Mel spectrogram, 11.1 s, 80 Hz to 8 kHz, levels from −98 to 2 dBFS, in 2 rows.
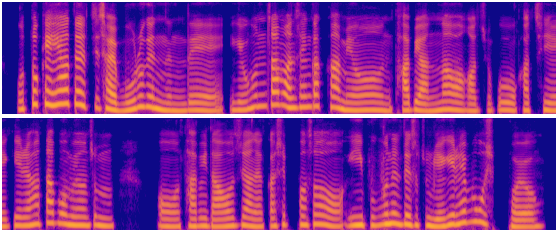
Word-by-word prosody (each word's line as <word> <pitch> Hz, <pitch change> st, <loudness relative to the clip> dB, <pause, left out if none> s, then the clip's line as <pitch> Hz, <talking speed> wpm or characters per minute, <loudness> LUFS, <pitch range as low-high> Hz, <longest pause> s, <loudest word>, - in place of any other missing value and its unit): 어떻게 340 Hz, -, +2 dB
해야 350 Hz, +3 st, +6 dB
될지 335 Hz, -7 st, +1 dB
잘 220 Hz, -4 st, +5 dB
모르겠는데 190 Hz, -4 st, 0 dB
이게 200 Hz, 0 st, -4 dB
혼자만 290 Hz, +5 st, +1 dB
생각하면 200 Hz, -10 st, 0 dB
답이 190 Hz, +1 st, 0 dB
안 180 Hz, 0 st, -1 dB
나와 205 Hz, -2 st, +1 dB
가지고 180 Hz, +2 st, -5 dB
'같이 190 Hz, +2 st, -5 dB
얘기를 210 Hz, +3 st, -1 dB
하다 250 Hz, +3 st, +1 dB
보면 225 Hz, -5 st, +1 dB
좀 210 Hz, -3 st, -2 dB, 0.5 s
어 185 Hz, -1 st, -2 dB
답이 195 Hz, 0 st, -2 dB
나오지 190 Hz, +3 st, -1 dB
않을까?' 190 Hz, -1 st, -1 dB
싶어서 225 Hz, -2 st, -2 dB
이 220 Hz, +2 st, +3 dB
부분에 240 Hz, +4 st, +2 dB
대해서 230 Hz, -2 st, +2 dB
좀 210 Hz, -3 st, +1 dB
얘기를 230 Hz, +7 st, +3 dB
해 285 Hz, -, +1 dB
보고 300 Hz, 0 st, -2 dB
싶어요. 180 Hz, -4 st, -3 dB
210 Hz, 375 characters per minute, -24 LUFS, 190-245 Hz, 0.5 s, 해야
